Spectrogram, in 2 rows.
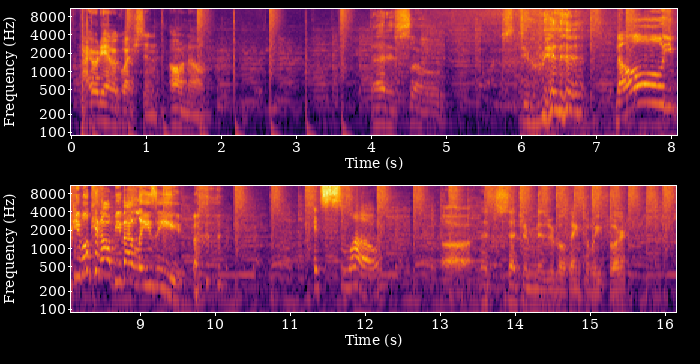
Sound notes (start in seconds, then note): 5.9 laughs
